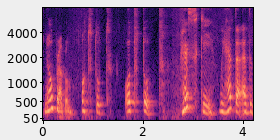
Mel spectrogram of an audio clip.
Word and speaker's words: hezký: Now you know why we pronounce s here, because it's influenced by k. Voiceless, voiced, and when you look at the pair, it becomes s.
